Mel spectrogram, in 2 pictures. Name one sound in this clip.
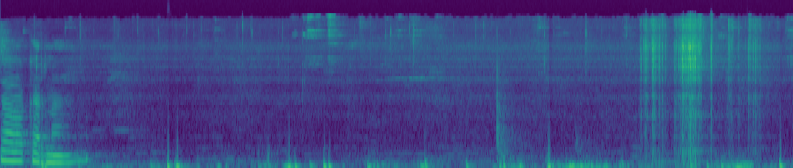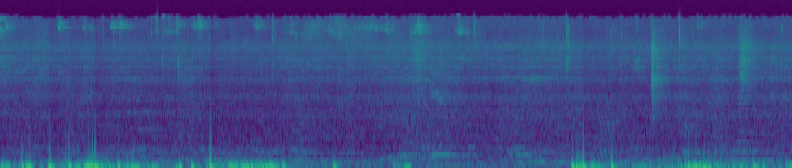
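A microphone thumps and rustles as it is handled.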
